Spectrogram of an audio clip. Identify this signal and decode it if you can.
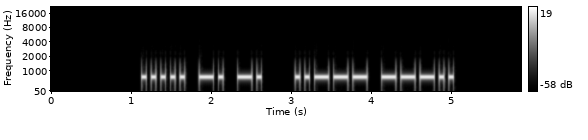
Morse code, heard as a keyed tone, about 20 wpm, 700 Hz. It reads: 5NN 28
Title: CQ WW DX Contest Exchange Encore - 20wpm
